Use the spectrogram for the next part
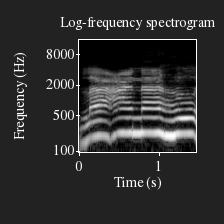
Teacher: H-nya ada di tenggorokan bawah ya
